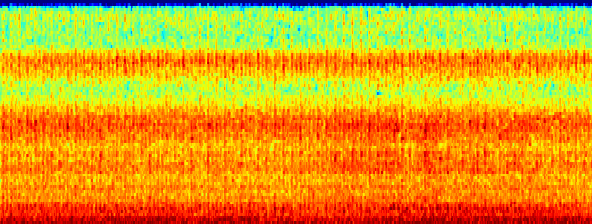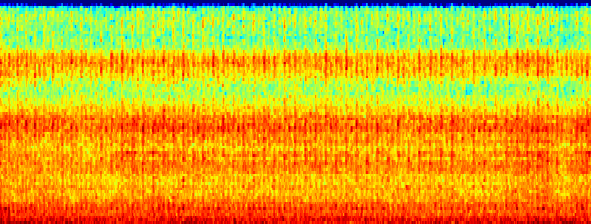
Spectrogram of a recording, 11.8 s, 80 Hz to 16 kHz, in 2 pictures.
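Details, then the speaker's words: 1974 Triumph Spitfire with a rebuilt Zenith Stromberg CD150, after correcting the swapped plug leads to 1-3-4-2: loud, uneven idle pulsing around four times a second that won't settle; the carb and timing still need adjustment. "Well, she runs. yeah, we still need to do some tweaking on this carburetor because she doesn't want to hold a idle."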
